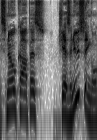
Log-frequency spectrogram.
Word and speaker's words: Koppes: Is it Koppes? Koppes. Koppes. Yeah, that's Dutch. Okay. All right. SNOW KOPPES.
